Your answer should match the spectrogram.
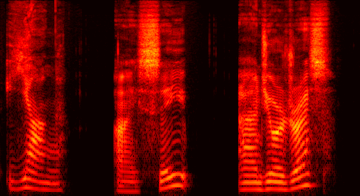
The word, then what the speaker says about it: Yonge: That's spelled Yonge. That's Young.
